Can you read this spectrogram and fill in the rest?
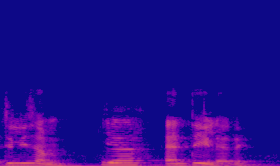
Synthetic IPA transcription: d̥e̝lisɒ̽m | ʔæɐe̝nd̥e̝̰ːlæd̥e̝

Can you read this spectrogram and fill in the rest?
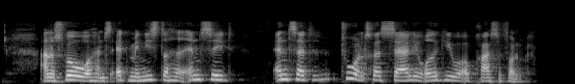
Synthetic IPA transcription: ʔɑnɐsʋɔʊɒ̽ɦænsæd̥minisd̥ʁɐɦæð̞̩ˠæne̥ | ʔænsæd̥t͡sʰo̝̰ːɐhelt͡sʰʁasːæɐliəʁɒ̽ð̞ˠɡ̥iʊɐʔɒ̽pʰʁasəfɒ̽l̰ɡ̥

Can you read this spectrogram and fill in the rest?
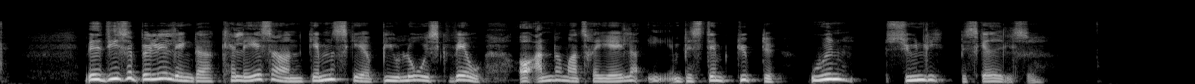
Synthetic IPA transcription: ʋʔe̝ðˠd̥is̬əb̥øljəleŋ̰d̥ɐkʰæleːsɐːnɡ̥emm̩sɡ̥e̝̰ːɐb̥io̝lo̝̰ːisɡ̥ʋeʊ̰ɒ̽ʔɑ̈nd̥ʁɐmæt͡sʰeʁiɛːlɐʔiʔenb̥e̝sd̥em̰d̥̚ːyb̥̚d̥ə | uːð̞ˠn̩ | syːnlib̥e̝sɡ̥ɛð̰ˠl̩sə

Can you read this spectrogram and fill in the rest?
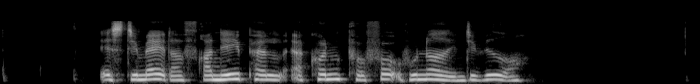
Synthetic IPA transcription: esd̥imɛ̰ːd̥ɐfʁɑ̈ne̝ːpʰælæɐkʰɔ̽npʰɒ̽fɔ̰̽ːhunʁɐð̞ˠe̝nd̥iʋið̞̰ˠɐ

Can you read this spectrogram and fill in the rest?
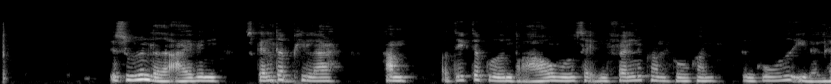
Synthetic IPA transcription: d̥e̝suːð̞ˠən̩lɛːð̞ˠɐʔɑ̈ɪʋin | sɡ̥æld̥ɐpʰilɐ | hɑ̈m | ʔɒ̽d̥e̝ɡ̥̚d̥ɐɡ̥oðˠn̩b̥ʁɑ̈ːʊmo̝ð̞ˠt͡sʰɛ̰ːd̥enfælnəkʰɒ̽nhokʰɒnd̥enɡ̥o̝ːðˠəiʋælɦæ

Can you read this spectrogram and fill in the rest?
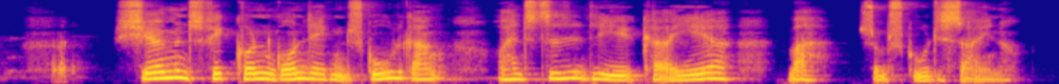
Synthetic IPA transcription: ɕømənsfe̝ɡ̥̚kʰɔ̽ne̝nɡ̥ʁɔ̽nleɡ̥nəsɡ̥o̝ːləɡ̥ɑ̈ŋ̰ | ɒ̽ɦænst͡sʰiðˠliəkʰɑ̈ʁieːɐ | ʋɑ̈ | sɒ̽msɡ̥ud̥isɑ̰̈ɪnɐ

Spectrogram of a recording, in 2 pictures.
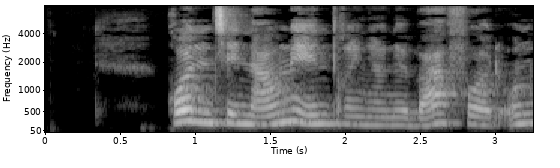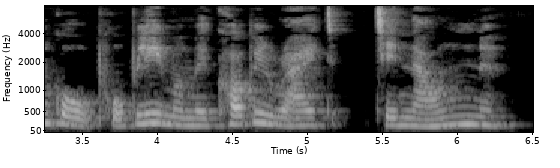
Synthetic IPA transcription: ɡ̥ʁɔ̽n̰n̩t͡sʰe̝nɑ̈ʊnəend̥ʁeŋɐnəʋɑ̈fɒ̽æd̥ɔ̽nɡ̥ɔ̰ːpʰʁo̝b̥le̝̰ːmɐmekʰɒ̽piʁɑ̈ɪd̥ | t͡sʰe̝lnɑ̈ʊnnə

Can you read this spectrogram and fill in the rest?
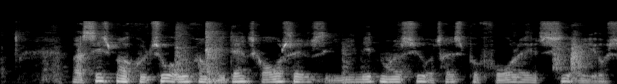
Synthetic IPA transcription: ʁɑ̈sisməɒ̽kʰult͡sʰuɐ̰uðˠkʰɒ̽m̰id̥æn̰sɡ̥ɒʊɐsed̥l̩səine̝d̥n̩hunðɐsyʊ̰ɒ̽t͡sʰʁaspʰɒ̽fɒːlɛ̰ːɪð̩ˠsyɐ̰ʁios

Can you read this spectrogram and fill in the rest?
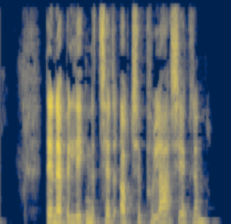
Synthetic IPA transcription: d̥enæɐb̥e̝le̝ɡ̥ənət͡sʰed̥ɒ̽b̥̚t͡sʰe̝lpʰo̝lɑ̰̈ːsiɐɡ̥lən

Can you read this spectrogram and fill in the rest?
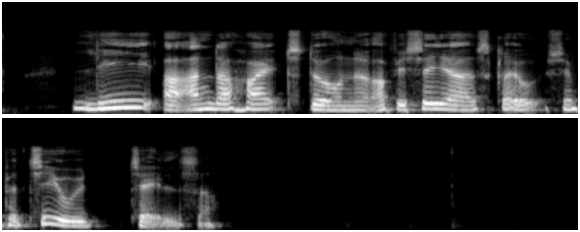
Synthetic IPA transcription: liːɒ̽ʔɑ̈nd̥ʁɐɦɒ̽ɪ̰d̥sd̥ɔ̽ːnəʔɒ̽fise̝̰ːɐsɡ̥ʁɛʊ̰sympʰæt͡sʰḭːuðˠ | t͡sʰɛ̰ːl̩sɐ

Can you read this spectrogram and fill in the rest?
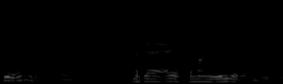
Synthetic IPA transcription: d̥e̝ɔ̽nɐli̥ | mend̥ææɐjo̝sɒ̽mɑ̈ŋəulʋəd̥æɐneðˠf

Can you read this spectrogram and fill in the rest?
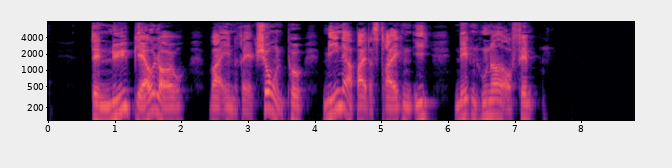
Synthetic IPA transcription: d̥enːyːb̥jæɐʊlɒ̽ʊ | ʋɑ̈e̝nʁɛɑ̈ɡ̥ɕo̝̰ːnpʰɒ̽ | miːnəɑ̈ːb̥ɑ̈ɪ̰d̥ɐsd̥ʁaɡ̥n̩i | ne̝d̥n̩ɦunɐð̞ˠɒ̽fem̰

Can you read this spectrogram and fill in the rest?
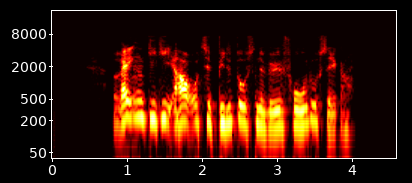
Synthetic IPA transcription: ʁɛŋ̰n̩ɡ̥iɡ̥iɑ̈ʊ̰t͡sʰe̝lb̥ilb̥osniʋøfʁoːd̥useɡ̥ɐ

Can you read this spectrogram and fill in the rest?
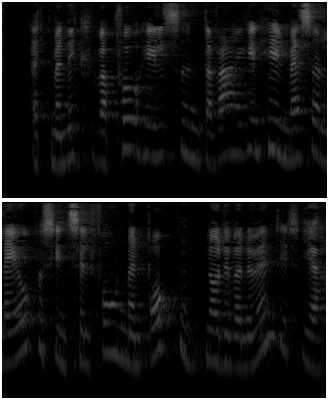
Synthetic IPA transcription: æd̥mæne̝ɡ̥ʋɑ̈pʰɔ̽ɦe̝ːlət͡sʰið̰ˠn̩d̥ɑ̈ʋɑ̈e̝ɡ̥əe̝nhe̝̰ːlmæsəælɛːʊpʰɒ̽sint͡sʰe̝ləfo̝̰ːnmænb̥ʁɔ̽ɡ̥̚d̥enːɒd̥e̝ʋɑ̈nøðʋen̰d̥id̥

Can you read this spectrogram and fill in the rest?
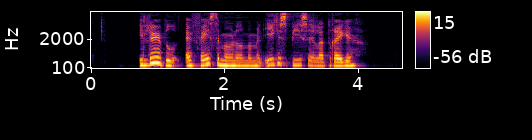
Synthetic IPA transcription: ilø̰ːb̥ð̞̩ˠʔæfeːsd̥əmɔ̽ːnð̞̩ˠmɒ̽mænʔe̝ɡ̥əsb̥iːsəelɐd̥ʁeɡ̥ə

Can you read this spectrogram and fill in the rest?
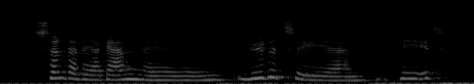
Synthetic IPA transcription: sœn̰d̥æʋe̝jɑ̈ɡ̥æɐnø | lyd̥ət͡sʰe̝l | pʰe̝ed̥

